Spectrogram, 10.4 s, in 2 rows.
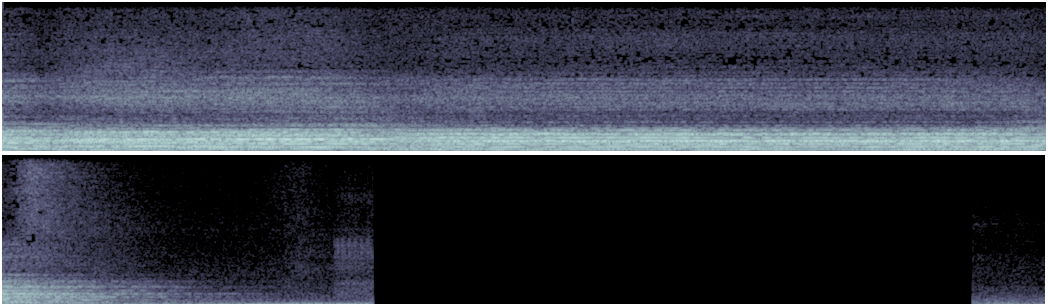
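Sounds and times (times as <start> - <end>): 
choir singing: 0.0 - 6.1.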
